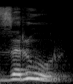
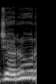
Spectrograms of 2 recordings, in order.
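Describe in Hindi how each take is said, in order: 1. इस शब्द की शुरुआत z की आवाज़ से होती है। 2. इस शब्द की शुरुआत j की आवाज़ से होती है। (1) "ये नुक्ता लगाने से उसका प्रोनाउंसिएशन चेंज होता है" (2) "इसको हम जरूर नहीं बोलते"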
